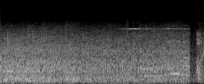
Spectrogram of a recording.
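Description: Steady city traffic noise, cutting off suddenly just before the end, with a short laugh at the start.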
